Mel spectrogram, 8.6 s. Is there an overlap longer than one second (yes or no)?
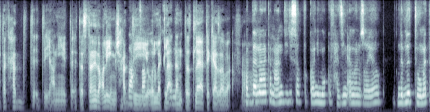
yes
